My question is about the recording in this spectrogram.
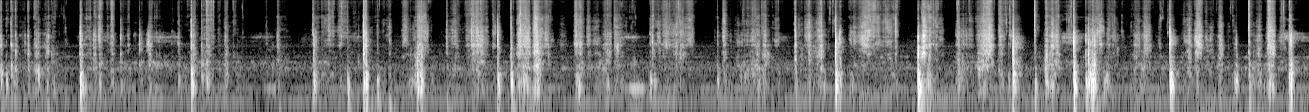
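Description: A hand potato masher crushing milk-soaked Oreo cookies in a bowl: repeated wet squelching strokes with clicks of the masher against the bowl, at an uneven pace of about one to two strokes a second.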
